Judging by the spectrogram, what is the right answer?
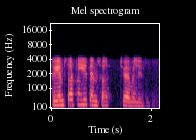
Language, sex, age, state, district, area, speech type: Kashmiri, female, 18-30, Jammu and Kashmir, Kulgam, rural, conversation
